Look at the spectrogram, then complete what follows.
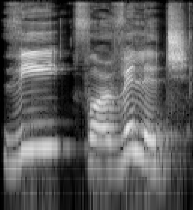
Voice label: v village, English; grade1; identifying letters third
